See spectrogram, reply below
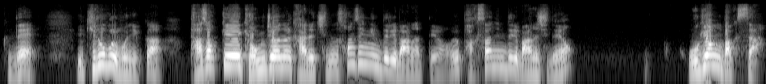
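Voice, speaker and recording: A history lecturer giving an exam-prep lecture, chatty and lively, repeating key terms for emphasis. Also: medium pitch, fairly quick.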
